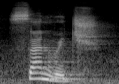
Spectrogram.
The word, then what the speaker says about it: sandwich: handsome boy okay next is sandwich no it's sandwich sam which nacho jo sandwich okay wednesday people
